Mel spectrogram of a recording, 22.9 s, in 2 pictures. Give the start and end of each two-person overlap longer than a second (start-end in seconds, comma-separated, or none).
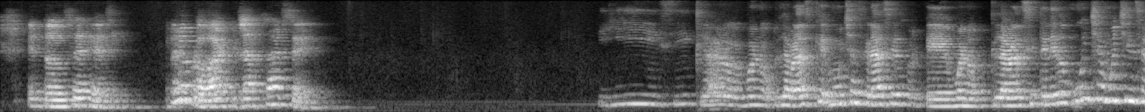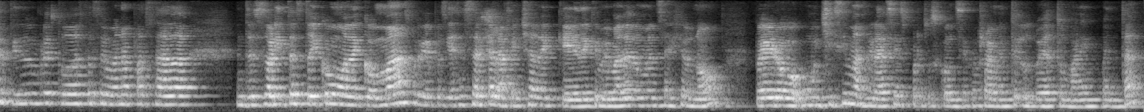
none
